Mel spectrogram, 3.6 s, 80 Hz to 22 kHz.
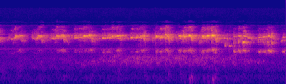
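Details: Kestrel fledglings in Théding, France, on 19 July 2023, still staying with their parents and crying to their father for food; a high, strained, quavering whine runs without pause, wavering in rapid pulses.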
